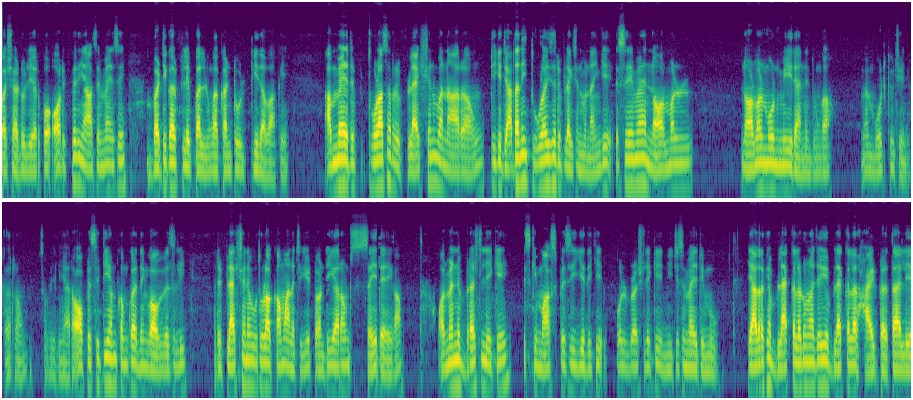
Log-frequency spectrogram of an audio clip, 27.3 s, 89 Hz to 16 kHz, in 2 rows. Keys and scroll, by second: 0.3 ctrl+j, 1.9 ctrl+z, 2.4 ctrl+t, 26.4 ctrl+z, 26.8 x.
